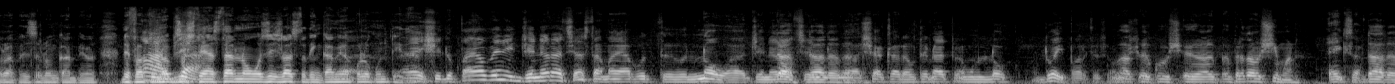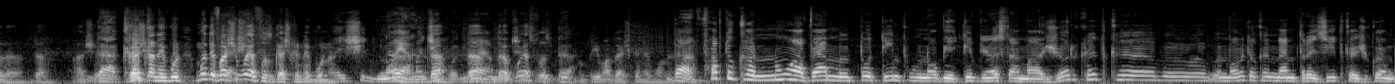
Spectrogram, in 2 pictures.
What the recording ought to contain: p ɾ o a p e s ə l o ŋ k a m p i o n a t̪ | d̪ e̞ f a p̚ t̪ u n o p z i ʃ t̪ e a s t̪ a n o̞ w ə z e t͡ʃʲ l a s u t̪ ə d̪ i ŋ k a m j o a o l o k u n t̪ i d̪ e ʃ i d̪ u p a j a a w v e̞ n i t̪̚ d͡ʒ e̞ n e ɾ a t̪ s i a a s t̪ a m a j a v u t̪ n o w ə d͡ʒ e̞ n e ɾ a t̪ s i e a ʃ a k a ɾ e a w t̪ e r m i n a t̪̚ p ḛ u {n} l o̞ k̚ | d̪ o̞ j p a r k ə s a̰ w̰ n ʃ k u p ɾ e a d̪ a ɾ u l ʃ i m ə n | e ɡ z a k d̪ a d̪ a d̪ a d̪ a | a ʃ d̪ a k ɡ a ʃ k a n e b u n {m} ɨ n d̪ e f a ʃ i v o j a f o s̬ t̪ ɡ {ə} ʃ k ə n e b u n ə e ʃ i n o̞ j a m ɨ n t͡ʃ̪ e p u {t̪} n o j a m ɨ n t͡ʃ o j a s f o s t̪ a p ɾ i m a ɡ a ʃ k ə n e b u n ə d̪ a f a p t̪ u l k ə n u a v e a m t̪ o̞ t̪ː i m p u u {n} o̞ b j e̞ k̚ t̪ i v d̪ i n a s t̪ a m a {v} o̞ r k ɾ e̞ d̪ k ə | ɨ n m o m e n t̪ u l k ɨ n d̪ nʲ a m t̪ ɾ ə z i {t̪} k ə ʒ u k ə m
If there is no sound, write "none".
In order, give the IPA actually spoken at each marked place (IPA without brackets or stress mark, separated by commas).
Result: n, m, a, t̪, n, ʒ, t̪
